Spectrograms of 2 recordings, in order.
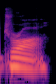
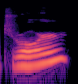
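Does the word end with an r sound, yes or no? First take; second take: no; yes. First: The word ends without any r sound. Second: The word ends with an r sound. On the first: "I would say draw" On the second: "I used to call a drawer"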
